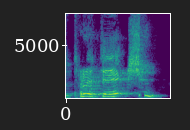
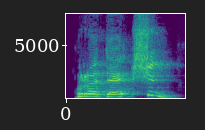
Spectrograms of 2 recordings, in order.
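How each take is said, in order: First: Loud high cry; mock protest shout. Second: Loud, slow, high cry; mock protest shout. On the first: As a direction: bellow it like the kid again. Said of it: "his face when he goes". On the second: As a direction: yell it like a kid hit in the glasses. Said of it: "he's like".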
